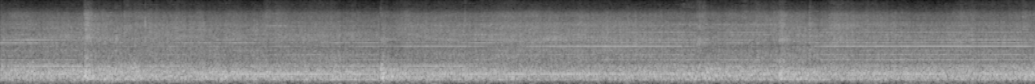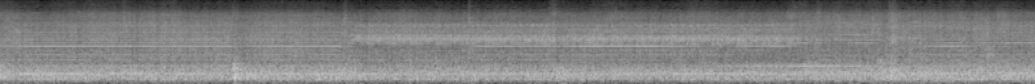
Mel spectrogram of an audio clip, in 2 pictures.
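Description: Automatic sheet-metal production line for drawer filing cabinets running: a steady machine hum with a constant whine from conveyor and press motors, and a few sharp metal knocks at irregular intervals. A higher whine joins for several seconds past the middle.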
